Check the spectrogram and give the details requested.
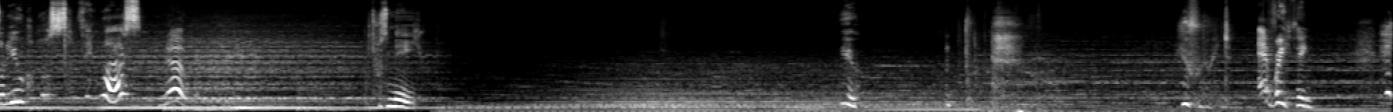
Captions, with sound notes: or something worse? - No! It was me. (tense music) - You? (laughs softly) You've ruined everything!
